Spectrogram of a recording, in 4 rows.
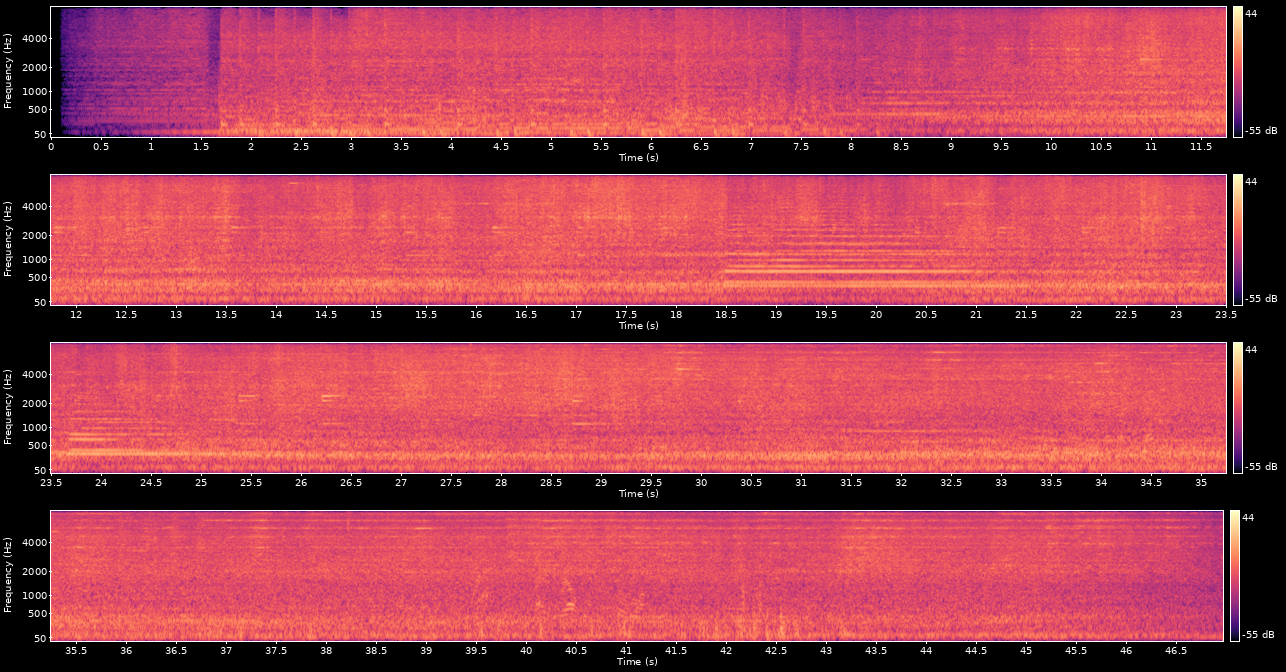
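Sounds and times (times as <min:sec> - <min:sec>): freight train rumble and clatter: 0:01.6 - 0:46.9
locomotive horn blasts: 0:07.6 - 0:09.7, 0:18.4 - 0:21.6, 0:23.6 - 0:25.4, 0:31.3 - 0:33.0.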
